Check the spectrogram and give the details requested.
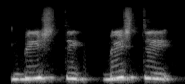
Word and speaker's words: wichtigsten: Wichtigsten. Wichtigsten. Wichtig, no, wichtig, mira, pronuncia, esta es una palabra, wichtig, y luego sten, el superlativo, wichtigsten.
